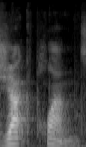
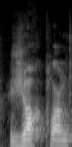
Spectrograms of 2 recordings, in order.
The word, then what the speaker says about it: Jacques Plante: was jack plant yeah I don't think that is the way you pronounce his name because obsolete shock and then plant with NES I think I think it's Jacques Plante a which sounds way nicer because like in English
